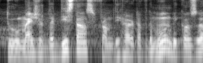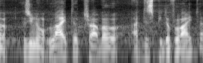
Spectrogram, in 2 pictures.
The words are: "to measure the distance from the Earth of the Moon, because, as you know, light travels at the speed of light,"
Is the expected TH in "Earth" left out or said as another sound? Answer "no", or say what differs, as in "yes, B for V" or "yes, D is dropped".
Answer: yes, T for TH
